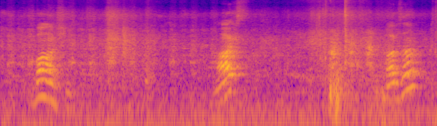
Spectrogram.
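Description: A man gives short, firm commands to dogs nearby.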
